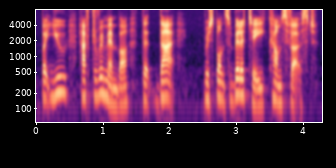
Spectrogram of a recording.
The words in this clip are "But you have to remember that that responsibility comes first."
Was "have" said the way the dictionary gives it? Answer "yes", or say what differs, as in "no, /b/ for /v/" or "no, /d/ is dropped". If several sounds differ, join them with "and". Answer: no, /f/ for /v/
